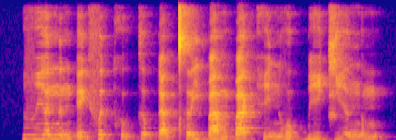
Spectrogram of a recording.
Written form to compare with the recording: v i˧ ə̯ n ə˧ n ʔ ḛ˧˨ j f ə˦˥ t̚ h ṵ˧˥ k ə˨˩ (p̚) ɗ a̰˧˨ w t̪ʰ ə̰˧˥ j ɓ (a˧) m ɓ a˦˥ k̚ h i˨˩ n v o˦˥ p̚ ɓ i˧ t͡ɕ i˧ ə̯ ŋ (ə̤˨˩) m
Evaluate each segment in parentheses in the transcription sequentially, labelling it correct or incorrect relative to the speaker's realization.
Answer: correct, correct, incorrect: ə˨˦

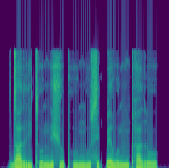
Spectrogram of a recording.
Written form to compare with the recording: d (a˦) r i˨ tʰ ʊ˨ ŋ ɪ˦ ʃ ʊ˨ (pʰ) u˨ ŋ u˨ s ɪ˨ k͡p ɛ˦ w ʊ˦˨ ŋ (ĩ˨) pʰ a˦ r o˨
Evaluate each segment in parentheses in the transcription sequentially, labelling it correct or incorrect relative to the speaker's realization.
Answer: correct, correct, correct

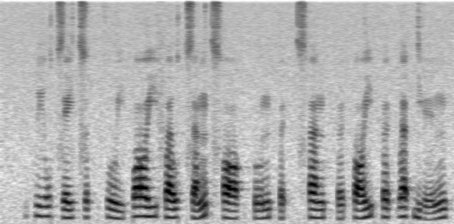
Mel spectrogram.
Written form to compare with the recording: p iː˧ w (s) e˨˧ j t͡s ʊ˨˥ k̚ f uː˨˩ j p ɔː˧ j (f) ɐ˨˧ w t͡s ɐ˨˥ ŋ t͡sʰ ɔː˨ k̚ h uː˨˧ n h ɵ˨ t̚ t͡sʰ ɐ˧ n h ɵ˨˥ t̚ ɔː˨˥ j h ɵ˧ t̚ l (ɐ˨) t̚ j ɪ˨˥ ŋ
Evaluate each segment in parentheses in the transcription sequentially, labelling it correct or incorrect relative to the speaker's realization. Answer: incorrect: t͡s, correct, incorrect: ɐ˥

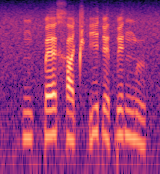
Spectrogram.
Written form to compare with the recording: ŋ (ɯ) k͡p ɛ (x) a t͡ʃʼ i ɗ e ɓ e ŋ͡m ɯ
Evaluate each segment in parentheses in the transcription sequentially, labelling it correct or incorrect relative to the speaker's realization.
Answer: correct, correct

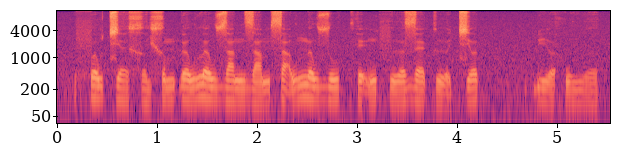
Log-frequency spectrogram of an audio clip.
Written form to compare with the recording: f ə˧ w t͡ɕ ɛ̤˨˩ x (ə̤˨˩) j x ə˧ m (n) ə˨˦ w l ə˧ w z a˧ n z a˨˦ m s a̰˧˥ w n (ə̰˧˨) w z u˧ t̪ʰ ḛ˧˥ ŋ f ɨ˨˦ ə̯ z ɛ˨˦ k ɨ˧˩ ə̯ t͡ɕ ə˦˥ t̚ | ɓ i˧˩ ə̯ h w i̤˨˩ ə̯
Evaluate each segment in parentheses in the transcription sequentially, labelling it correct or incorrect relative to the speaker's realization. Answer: correct, incorrect: ɗ, incorrect: ə˧

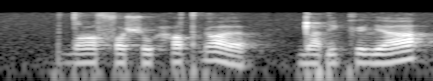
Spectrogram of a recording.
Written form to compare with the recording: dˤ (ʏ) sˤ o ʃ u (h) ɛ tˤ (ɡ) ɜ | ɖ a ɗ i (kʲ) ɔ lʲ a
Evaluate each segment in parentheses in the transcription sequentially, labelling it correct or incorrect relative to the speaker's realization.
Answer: incorrect: ɛ, correct, correct, correct

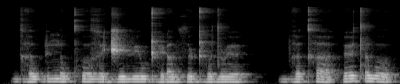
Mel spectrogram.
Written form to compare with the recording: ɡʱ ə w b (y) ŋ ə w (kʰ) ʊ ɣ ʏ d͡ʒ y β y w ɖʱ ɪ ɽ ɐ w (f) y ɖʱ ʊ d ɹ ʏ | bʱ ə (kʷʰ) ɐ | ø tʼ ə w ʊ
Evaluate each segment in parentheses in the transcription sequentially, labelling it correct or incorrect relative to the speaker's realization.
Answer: correct, correct, incorrect: θ, incorrect: kʰ

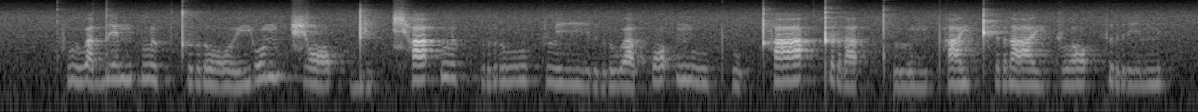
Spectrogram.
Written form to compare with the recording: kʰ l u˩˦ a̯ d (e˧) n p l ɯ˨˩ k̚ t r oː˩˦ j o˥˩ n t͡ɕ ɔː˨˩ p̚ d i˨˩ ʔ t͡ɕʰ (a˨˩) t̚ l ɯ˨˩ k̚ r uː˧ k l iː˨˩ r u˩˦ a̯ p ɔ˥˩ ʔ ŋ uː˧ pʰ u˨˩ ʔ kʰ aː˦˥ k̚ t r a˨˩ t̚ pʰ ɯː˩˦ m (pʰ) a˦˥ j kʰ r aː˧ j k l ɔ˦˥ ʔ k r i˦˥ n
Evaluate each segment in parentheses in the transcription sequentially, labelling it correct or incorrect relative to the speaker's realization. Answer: correct, incorrect: a˦˥, correct

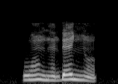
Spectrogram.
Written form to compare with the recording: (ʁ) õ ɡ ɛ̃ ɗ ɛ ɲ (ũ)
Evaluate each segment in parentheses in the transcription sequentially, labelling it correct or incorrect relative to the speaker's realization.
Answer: incorrect: w, incorrect: õ

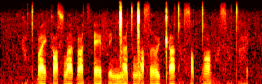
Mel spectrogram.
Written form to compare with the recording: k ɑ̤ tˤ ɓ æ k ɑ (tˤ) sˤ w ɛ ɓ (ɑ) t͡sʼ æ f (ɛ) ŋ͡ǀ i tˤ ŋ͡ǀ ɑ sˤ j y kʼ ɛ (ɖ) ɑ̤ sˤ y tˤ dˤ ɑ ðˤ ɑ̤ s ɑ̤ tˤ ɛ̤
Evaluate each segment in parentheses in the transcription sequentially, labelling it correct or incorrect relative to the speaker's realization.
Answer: incorrect: none, correct, correct, incorrect: dˤ

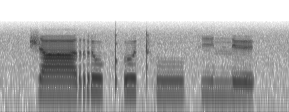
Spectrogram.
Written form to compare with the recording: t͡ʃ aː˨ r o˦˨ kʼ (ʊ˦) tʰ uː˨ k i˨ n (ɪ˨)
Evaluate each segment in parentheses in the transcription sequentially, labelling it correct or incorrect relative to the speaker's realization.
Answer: correct, correct

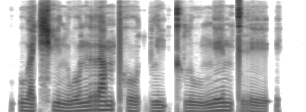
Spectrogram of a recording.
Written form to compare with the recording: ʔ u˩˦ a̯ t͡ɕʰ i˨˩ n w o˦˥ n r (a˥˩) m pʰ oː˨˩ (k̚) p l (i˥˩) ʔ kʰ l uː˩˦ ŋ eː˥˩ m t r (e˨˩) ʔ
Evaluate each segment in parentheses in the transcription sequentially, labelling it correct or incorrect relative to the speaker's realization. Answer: correct, incorrect: t̚, incorrect: i˨˩, correct

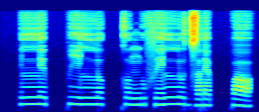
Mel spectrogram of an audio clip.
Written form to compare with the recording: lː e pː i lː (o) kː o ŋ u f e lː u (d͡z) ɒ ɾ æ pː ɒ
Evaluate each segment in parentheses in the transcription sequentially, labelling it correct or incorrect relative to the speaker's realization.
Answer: correct, correct

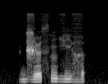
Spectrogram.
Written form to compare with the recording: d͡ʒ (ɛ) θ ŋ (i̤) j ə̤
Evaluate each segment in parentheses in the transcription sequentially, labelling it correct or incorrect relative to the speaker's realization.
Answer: incorrect: ø, correct

